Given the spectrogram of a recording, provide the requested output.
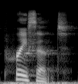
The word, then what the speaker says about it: precent: Word 11 is precent. P-R-E-C-E-N-T. Now, this just looks like the word present, like a GIF. It does, but it's a verb, and the stress is on the second syllable. Precent. Precent.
